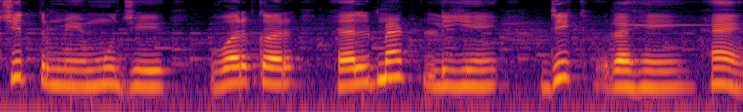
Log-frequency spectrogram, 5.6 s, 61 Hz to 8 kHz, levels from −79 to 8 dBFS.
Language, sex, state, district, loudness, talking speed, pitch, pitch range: Hindi, female, Madhya Pradesh, Katni, -17 LUFS, 95 wpm, 200 Hz, 190-220 Hz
